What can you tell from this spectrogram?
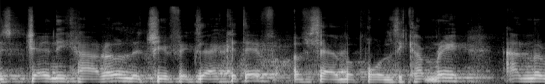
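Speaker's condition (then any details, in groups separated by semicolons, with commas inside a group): Cerebral palsy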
